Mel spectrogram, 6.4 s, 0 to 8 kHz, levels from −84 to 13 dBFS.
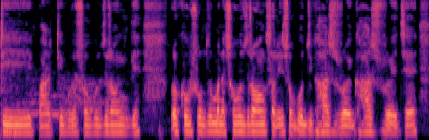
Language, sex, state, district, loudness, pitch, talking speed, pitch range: Bengali, male, West Bengal, Dakshin Dinajpur, -18 LUFS, 120 Hz, 185 wpm, 115-125 Hz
